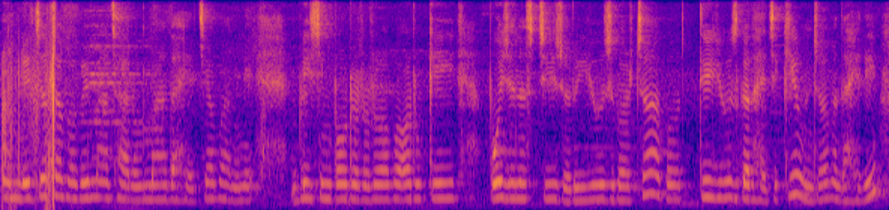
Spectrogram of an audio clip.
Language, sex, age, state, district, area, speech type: Nepali, female, 18-30, West Bengal, Darjeeling, rural, spontaneous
